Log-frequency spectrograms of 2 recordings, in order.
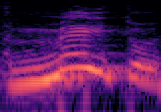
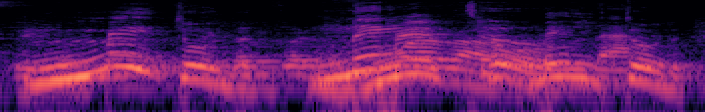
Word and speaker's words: MEIITOD: On reçoit Maytoad. C'est comme ça que ça se prononce. Maytoad.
